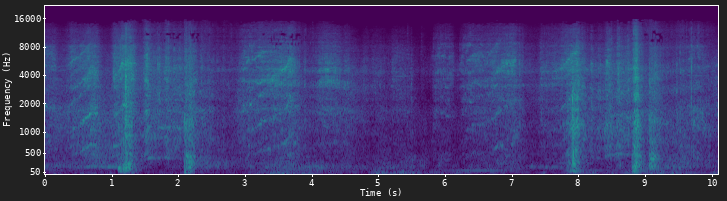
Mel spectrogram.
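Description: A Traxxas X-Maxx RC car drives a circuit, its electric motor whining and surging in bursts alongside gritty rolling and rattling, loud and close with sharp peaks as it accelerates.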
